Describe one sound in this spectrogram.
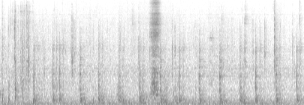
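Metal boots clank on the rungs of a ladder.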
